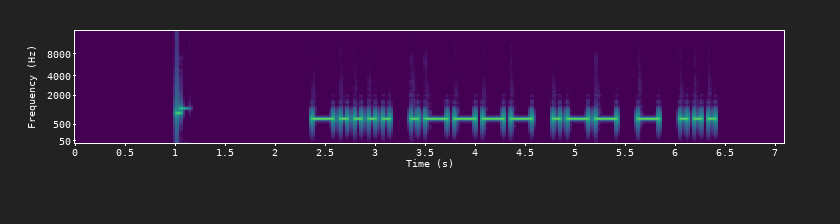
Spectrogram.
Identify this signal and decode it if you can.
Morse code, heard as a keyed tone, about 17 wpm, 700 Hz. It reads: 61WTS
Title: Five Challenging Letter-Number Combinations 17wpm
